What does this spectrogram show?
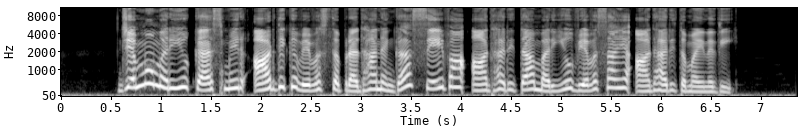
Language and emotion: Telugu, neutral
